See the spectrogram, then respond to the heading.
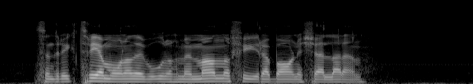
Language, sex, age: Swedish, male, 25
